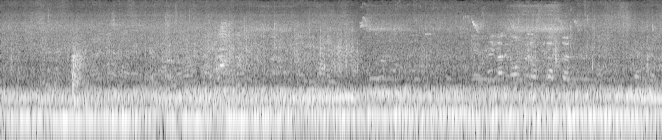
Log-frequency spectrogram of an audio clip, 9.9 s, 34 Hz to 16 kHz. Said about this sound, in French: les 15 moteurs qui tournent actuellement, on n'entend que ça là, résonner dans le village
